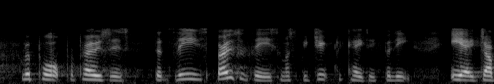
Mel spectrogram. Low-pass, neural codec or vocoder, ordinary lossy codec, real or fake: 5.4 kHz; codec, 16 kHz, 2 kbps, FunCodec, trained on Chinese and English, 25 frames a second; none; fake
